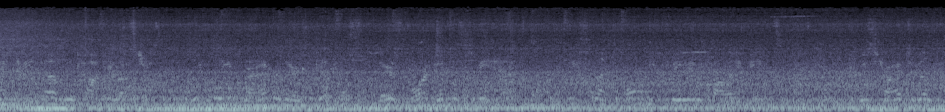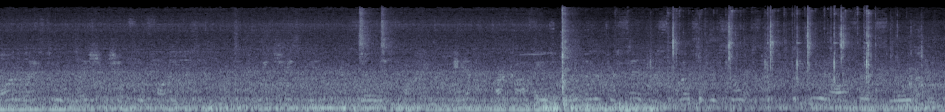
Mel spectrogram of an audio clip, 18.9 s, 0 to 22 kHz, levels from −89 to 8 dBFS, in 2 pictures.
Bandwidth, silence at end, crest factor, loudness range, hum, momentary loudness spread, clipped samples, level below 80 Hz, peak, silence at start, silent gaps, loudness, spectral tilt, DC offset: 17.5 kHz; 0 s; 24 dB; 3 LU; none; 5 LU; under 0.1%; -34 dBFS; -2 dBFS; 0 s; none; -28 LUFS; -4.5 dB/octave; under 0.1%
